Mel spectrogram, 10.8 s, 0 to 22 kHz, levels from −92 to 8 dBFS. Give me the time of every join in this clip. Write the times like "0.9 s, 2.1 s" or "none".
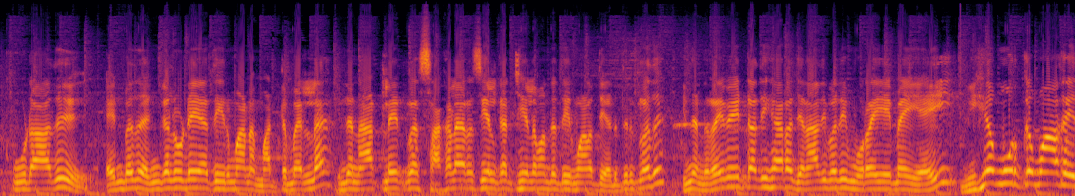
0.9 s, 3.3 s, 6.7 s, 9.6 s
